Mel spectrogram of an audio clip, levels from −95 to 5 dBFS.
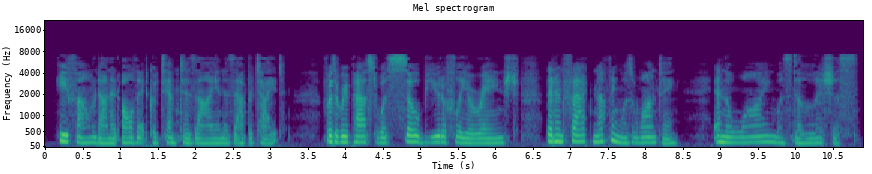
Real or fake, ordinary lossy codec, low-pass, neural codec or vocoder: real; MP3, 32 kbps; 7.2 kHz; none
